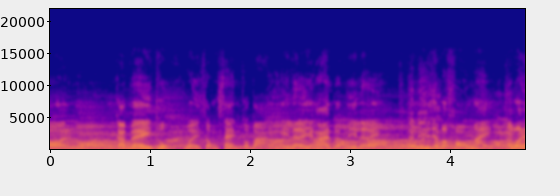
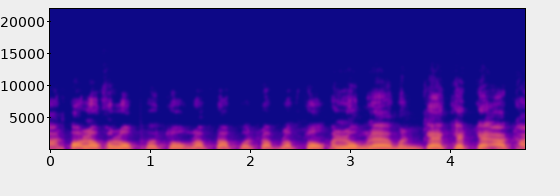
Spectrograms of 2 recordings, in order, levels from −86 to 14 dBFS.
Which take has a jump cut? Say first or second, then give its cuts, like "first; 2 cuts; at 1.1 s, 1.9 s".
second; 2 cuts; at 0.9 s, 2.7 s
